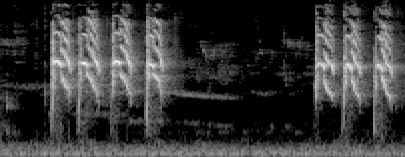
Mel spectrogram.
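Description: A parrot gives harsh, grating squawks in two quick bursts, four and then three, each about a third of a second apart, over a faint low hum.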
